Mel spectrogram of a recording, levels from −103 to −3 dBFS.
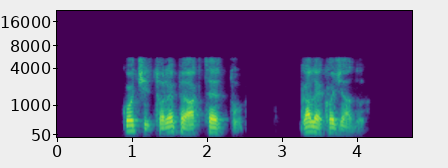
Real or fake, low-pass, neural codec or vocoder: fake; 5.4 kHz; codec, 16 kHz, 2 kbps, X-Codec, WavLM features, trained on Multilingual LibriSpeech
